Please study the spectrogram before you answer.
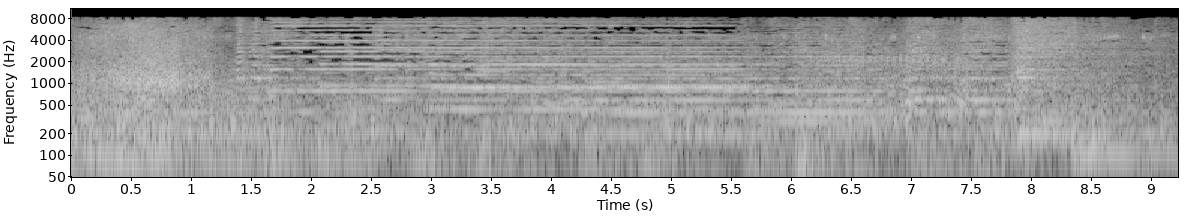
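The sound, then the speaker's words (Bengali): A car travels along an open road at night amid loud, overlapping horn blasts that sound almost continuously over a steady engine and road rumble. “জ্ঞান হবার পর প্রথম শুনতে পেল গাড়ির শব্দ।”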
